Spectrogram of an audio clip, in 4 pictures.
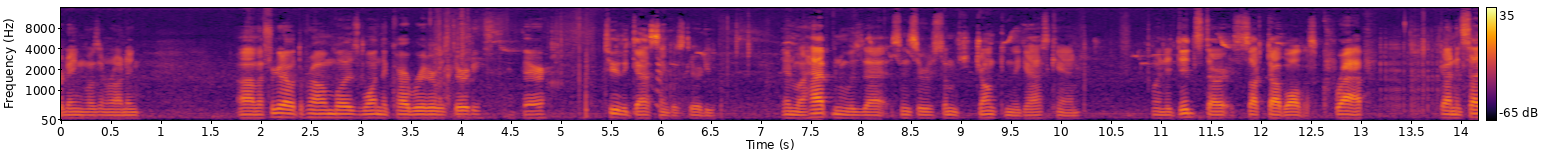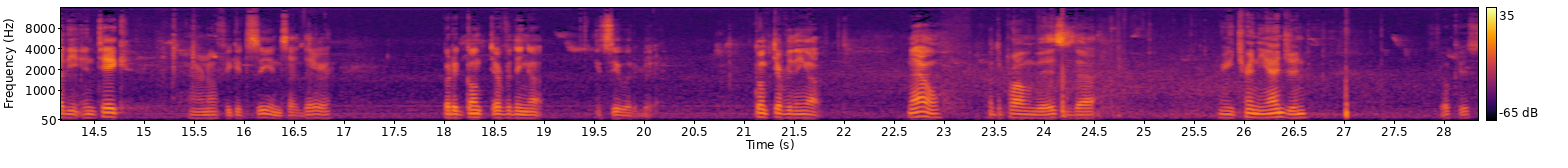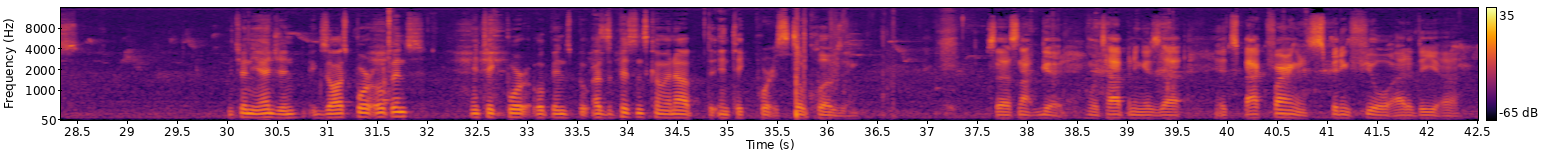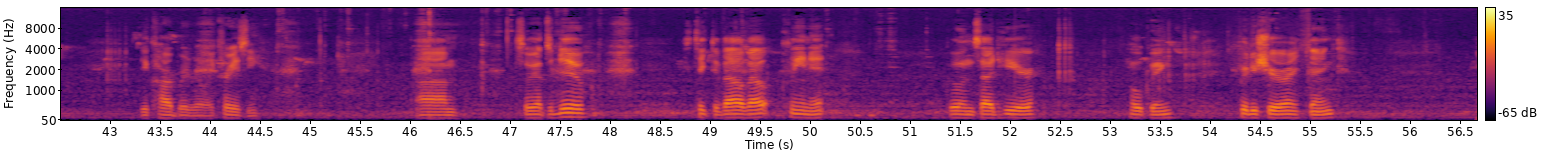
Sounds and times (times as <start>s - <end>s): Speech: 0.0s - 0.8s, 1.8s - 6.6s, 7.2s - 10.2s, 10.9s - 13.1s, 13.8s - 16.9s, 18.0s - 20.2s, 21.1s - 21.8s, 22.6s - 24.6s, 25.7s - 26.6s, 28.0s - 28.6s, 30.0s - 36.4s, 37.6s - 42.4s, 43.3s - 44.5s, 46.0s - 47.8s, 48.8s - 50.2s, 51.4s - 52.3s, 53.2s - 53.7s, 54.3s - 55.4s.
